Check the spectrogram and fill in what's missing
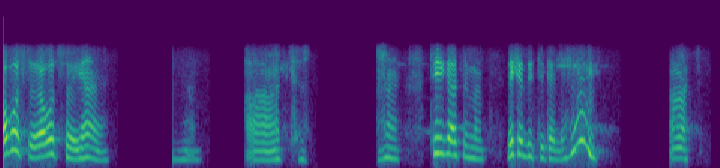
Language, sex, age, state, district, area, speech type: Bengali, female, 60+, West Bengal, Paschim Medinipur, rural, conversation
